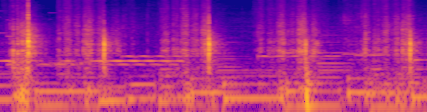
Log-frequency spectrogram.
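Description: Knife chopping a red onion on a cutting board: about five sharp knocks of the blade hitting the board, roughly one a second.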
